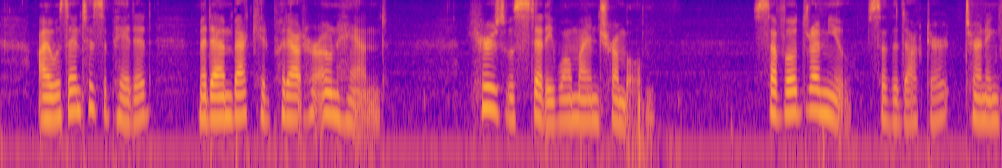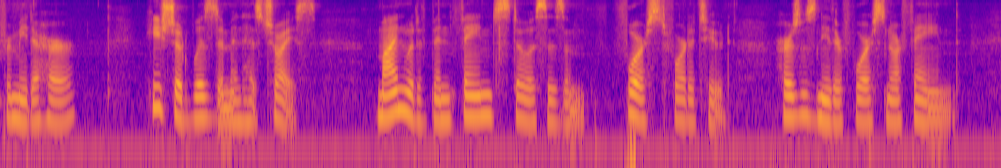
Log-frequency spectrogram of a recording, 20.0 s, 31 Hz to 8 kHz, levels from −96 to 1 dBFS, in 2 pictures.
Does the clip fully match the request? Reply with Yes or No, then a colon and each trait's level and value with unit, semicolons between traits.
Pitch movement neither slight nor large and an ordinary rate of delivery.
Yes: average, 3.0 semitones; average, 145 wpm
